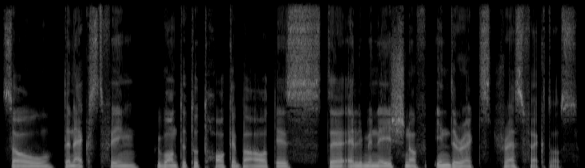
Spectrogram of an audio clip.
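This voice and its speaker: A man hosting an interview in a calm, measured way, guiding the conversation. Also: low voice, dry recording, studio quality. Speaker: interview host. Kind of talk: casual interview talk.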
